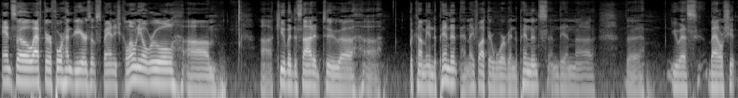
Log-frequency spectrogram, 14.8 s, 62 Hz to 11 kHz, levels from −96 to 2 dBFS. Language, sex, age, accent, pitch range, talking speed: English, male, 60-79, American, 100-125 Hz, 125 wpm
